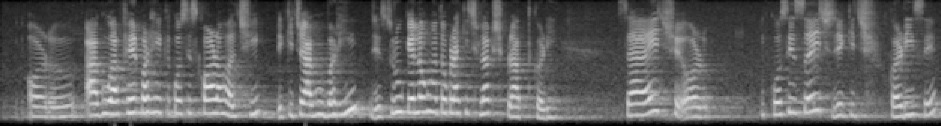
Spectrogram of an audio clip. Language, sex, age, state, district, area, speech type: Maithili, female, 30-45, Bihar, Madhubani, rural, spontaneous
